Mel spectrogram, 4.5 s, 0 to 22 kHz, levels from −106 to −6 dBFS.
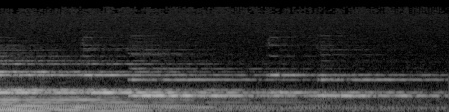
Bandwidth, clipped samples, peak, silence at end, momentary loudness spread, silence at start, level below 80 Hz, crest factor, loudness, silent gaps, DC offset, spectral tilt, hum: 17 kHz; under 0.1%; -28 dBFS; 0 s; 10 LU; 0 s; -58 dBFS; 16 dB; -45 LUFS; none; under 0.1%; -7.5 dB/octave; none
